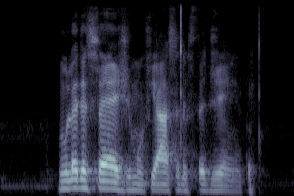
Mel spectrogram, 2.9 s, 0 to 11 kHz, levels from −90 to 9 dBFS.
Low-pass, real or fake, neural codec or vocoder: 9.9 kHz; fake; codec, 24 kHz, 6 kbps, HILCodec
